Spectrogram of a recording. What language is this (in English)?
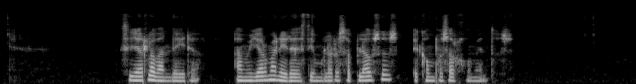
Galician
